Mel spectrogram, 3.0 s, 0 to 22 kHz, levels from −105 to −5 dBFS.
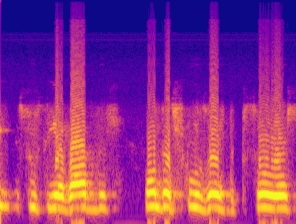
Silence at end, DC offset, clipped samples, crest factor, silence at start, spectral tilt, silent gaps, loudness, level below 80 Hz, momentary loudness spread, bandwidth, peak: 0.05 s; under 0.1%; 3%; 8 dB; 0 s; -7.5 dB/octave; none; -9 LUFS; -50 dBFS; 13 LU; 7 kHz; 0 dBFS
